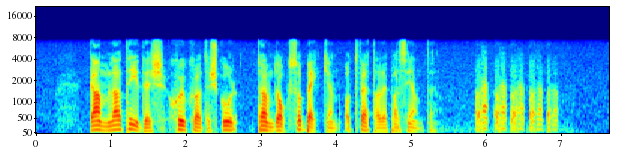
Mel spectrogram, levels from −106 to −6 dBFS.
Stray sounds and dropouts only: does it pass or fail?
fail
